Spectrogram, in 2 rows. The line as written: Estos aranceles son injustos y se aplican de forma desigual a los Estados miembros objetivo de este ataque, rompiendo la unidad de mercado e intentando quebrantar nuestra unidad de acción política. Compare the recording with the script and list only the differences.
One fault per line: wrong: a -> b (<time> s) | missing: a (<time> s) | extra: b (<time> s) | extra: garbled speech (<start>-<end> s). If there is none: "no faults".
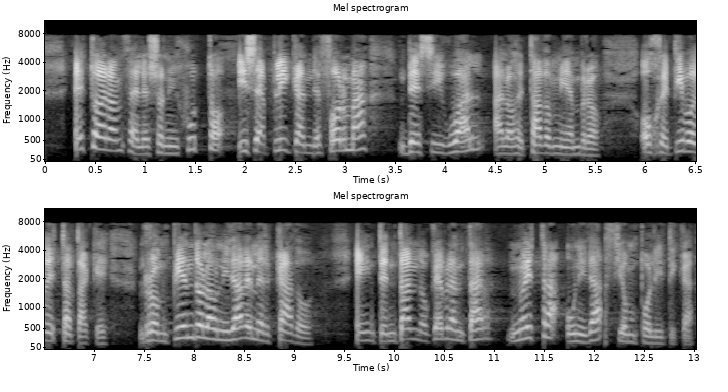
missing: de (12.1 s)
